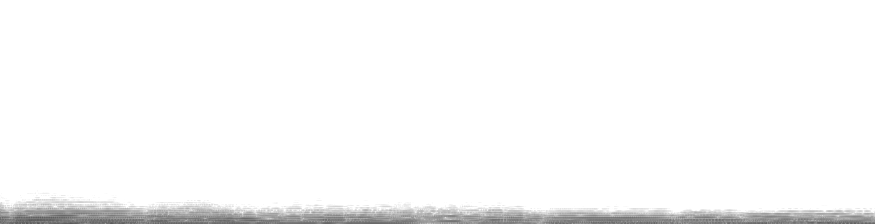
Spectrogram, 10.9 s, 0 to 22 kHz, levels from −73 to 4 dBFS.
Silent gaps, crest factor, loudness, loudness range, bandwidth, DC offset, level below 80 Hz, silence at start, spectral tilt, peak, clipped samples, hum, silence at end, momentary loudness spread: none; 16 dB; -30 LUFS; 5 LU; 3 kHz; under 0.1%; -50 dBFS; 0 s; -12.5 dB/octave; -14 dBFS; under 0.1%; none; 0 s; 9 LU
